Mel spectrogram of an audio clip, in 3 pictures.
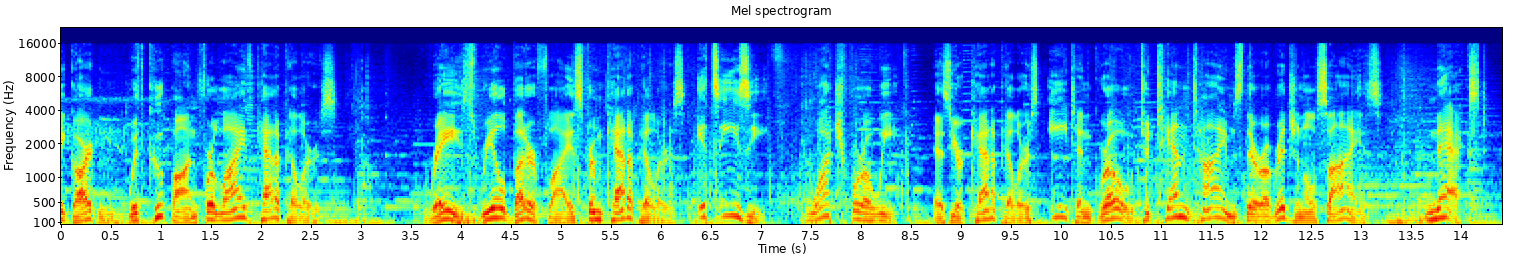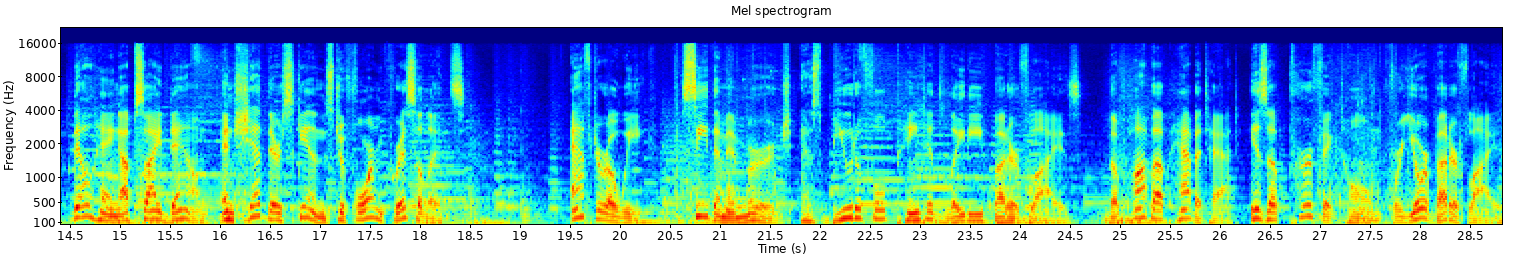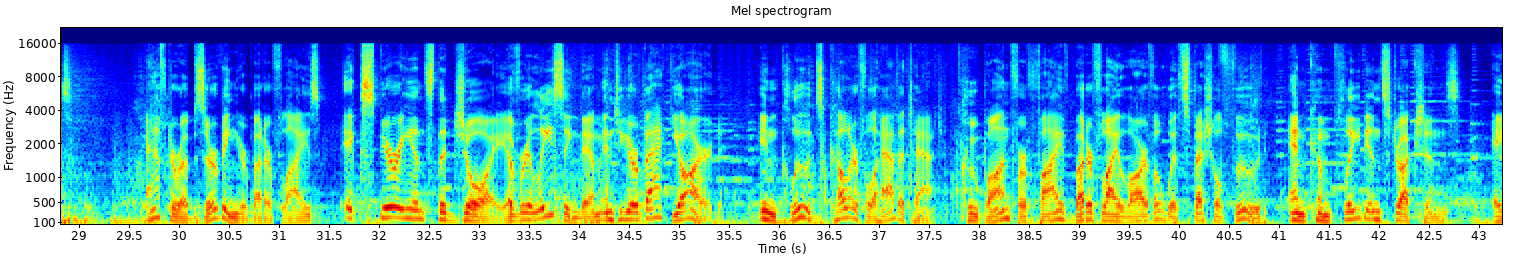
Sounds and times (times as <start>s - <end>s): Speech: 0.0s - 2.8s, 3.6s - 18.5s, 19.5s - 28.9s, 29.6s - 43.2s.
